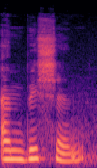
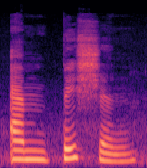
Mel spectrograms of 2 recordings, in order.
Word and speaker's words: ambition: notice the pronunciation for ambition the tion makes a shun sound ambition be careful while pronouncing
